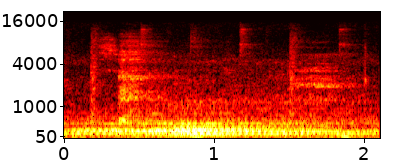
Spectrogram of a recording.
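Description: A motor vehicle's engine hum, heard from inside a stopped car, swelling to its loudest about a second in and then fading.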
